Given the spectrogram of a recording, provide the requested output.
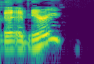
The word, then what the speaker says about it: Ebiri: On Twitter, I'm at Bilge Ebiri. E-I-L-G-E-E-B-I-R-I.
